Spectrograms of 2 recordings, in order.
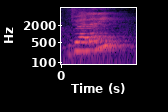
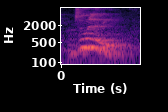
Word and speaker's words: jewellery: इसे हम क्या पढ़ते हैं, ज्वेलरी। ये गलत प्रोनाउंसिएशन है गाइस, इसको पढ़ना है ज्वेलरी, ज्वेलरी।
